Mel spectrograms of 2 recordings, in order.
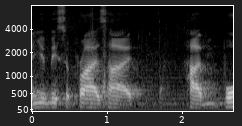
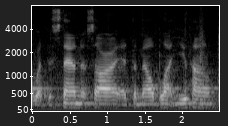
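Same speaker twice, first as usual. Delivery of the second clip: ordinary talk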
